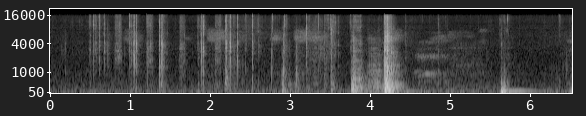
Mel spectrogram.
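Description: Scissors snipping through a plastic sheet of adhesive rhinestones in a quick series of short cuts, followed by louder handling noises around four seconds in and a thump near the end.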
